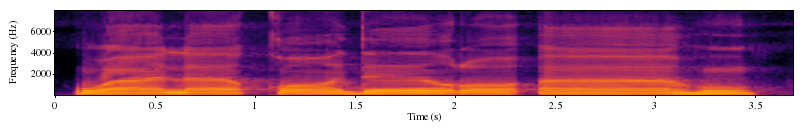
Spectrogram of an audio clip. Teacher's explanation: Huruf da berharokat sukun maka kita pantulkan atau kita qalqalahkan.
